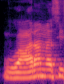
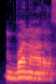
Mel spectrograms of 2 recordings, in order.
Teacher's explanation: जो मूर्धनी न है वो दंत न में परिवर्तन हो जाता है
